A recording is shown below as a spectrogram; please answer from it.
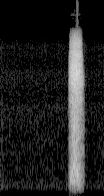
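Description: A man sneezing once, a short sharp burst about a second and a half in.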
